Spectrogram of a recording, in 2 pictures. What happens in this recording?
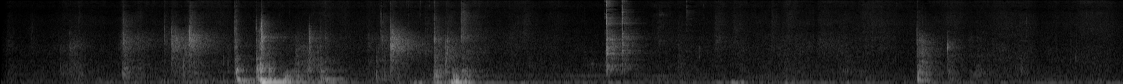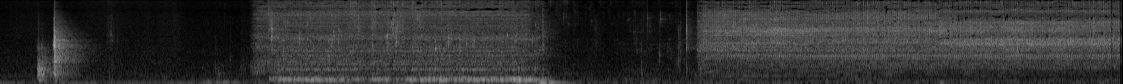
I walked to the bathroom, opened the door, and turned on the light switch. I walked to the sink, opened a drawer, and took out my electrical toothbrush. I turned on the sink to wash the toothbrush, then turned it off and began brushing my teeth.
